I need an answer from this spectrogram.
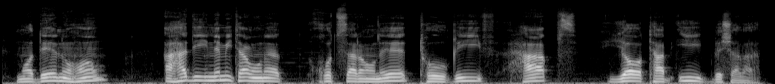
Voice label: Persian

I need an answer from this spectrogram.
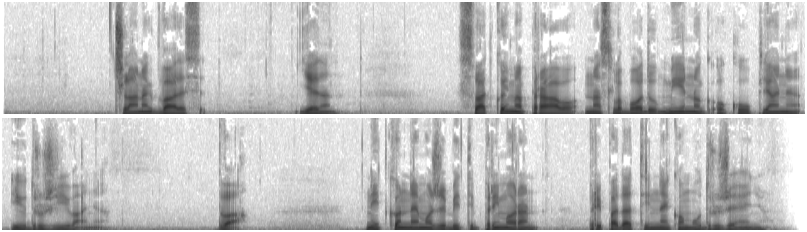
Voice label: Croatian

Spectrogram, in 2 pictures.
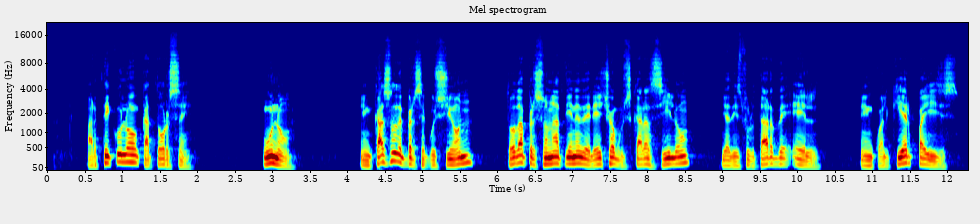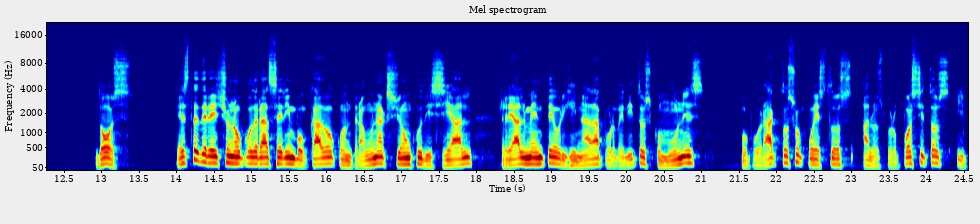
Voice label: Spanish

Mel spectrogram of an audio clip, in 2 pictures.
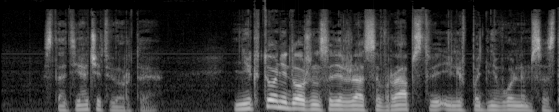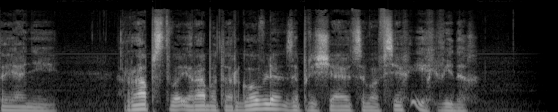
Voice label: Russian

